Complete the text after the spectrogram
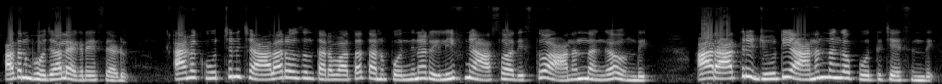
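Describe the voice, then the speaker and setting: Woman storyteller, steady even narration, fairly high voice, slightly muffled lo-fi recording. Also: moderate pace.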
